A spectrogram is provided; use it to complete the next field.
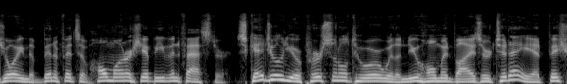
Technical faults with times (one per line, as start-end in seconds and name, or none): none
